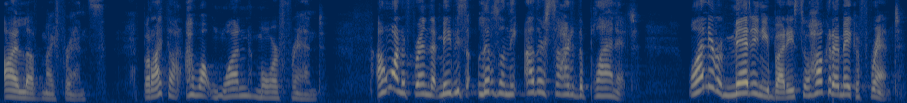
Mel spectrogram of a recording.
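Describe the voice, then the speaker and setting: Animated woman telling a comic travel story. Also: fairly high pitch, brisk. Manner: animated, self-mocking, rising to loud exclamations. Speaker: motivational speaker. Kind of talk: storytelling keynote talk. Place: before a live audience.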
